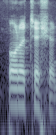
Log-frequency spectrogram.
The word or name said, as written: phonetician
